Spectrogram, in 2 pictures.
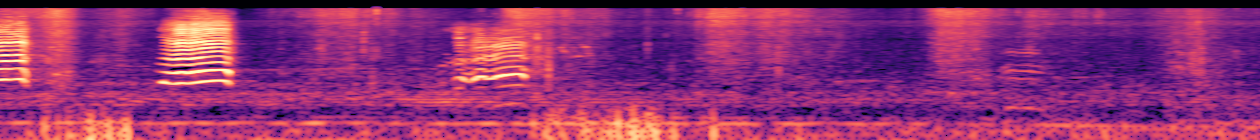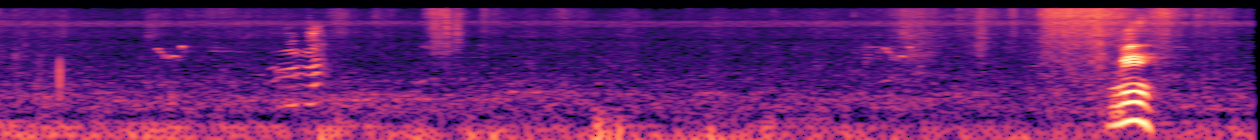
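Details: Hungry young goat greeting cut grass: a loud shaky bleat opens, followed by softer bleats scattered through the middle and a final strong rising-falling bleat, with faint background hum throughout.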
